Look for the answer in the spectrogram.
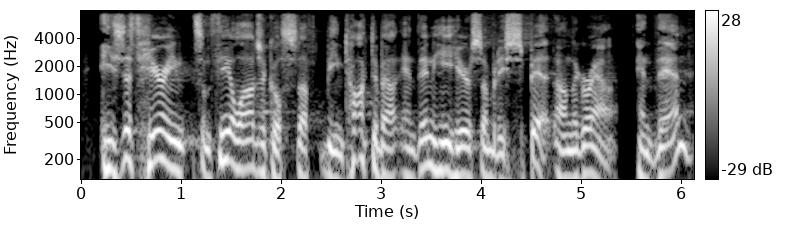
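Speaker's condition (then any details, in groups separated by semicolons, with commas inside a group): No condition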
